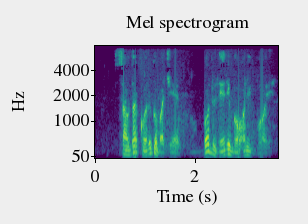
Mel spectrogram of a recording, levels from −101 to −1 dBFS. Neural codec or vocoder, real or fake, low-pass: none; real; 7.2 kHz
